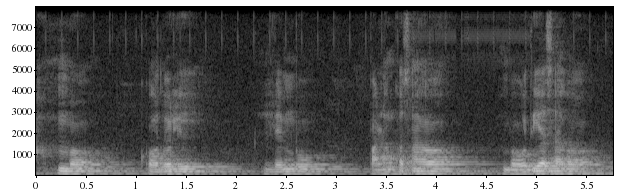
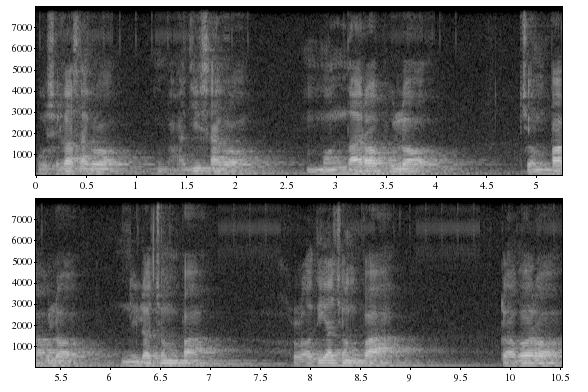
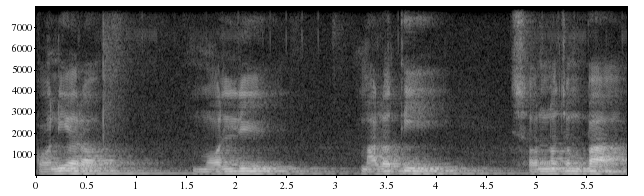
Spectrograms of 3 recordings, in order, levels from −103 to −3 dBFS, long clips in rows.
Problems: low volume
